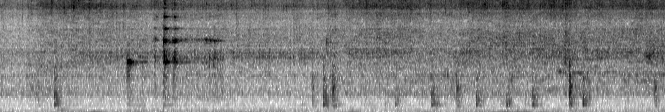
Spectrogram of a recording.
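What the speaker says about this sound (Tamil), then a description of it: "அவ்வளோத்தையும் கிளறி விட்டுட்டு மூடியை போட்டு" Yogurt curry mixture being stirred in a pan, a steady low sizzle with soft, irregular scraping strokes and light clinks throughout, close and fairly quiet.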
